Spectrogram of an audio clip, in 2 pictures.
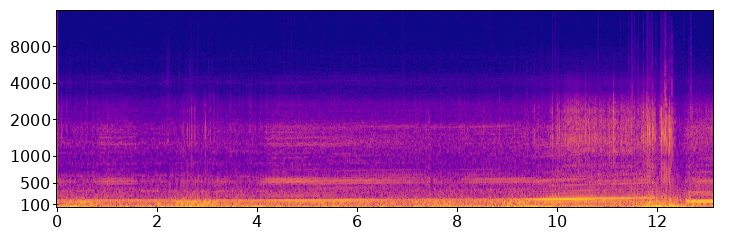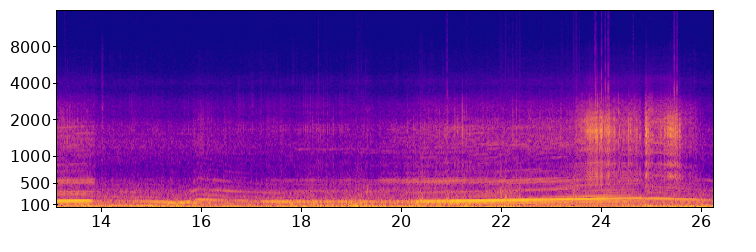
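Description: Toyota Corolla AE86's 20-valve 4A-GE four-cylinder engine heard from inside the cabin while lapping a track under hard throttle, with road and wind noise. Revs climb, break sharply at a gear change about twelve seconds in, fall away briefly around fifteen seconds, then climb steadily again until near the end.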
